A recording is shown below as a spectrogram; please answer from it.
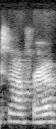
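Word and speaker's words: Ctenophora: And comb and Tenophora both start with a C.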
